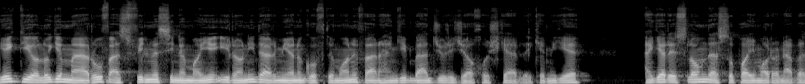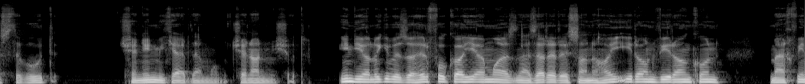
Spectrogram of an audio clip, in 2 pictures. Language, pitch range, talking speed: Persian, 90-110 Hz, 170 wpm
